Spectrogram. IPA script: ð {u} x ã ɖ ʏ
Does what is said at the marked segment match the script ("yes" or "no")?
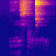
no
